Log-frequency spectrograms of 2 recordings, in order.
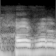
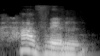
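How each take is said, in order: First: The first vowel is an 'e' sound. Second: The first vowel is an 'a' sound. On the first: This is the ordinary form of the word. "em vez de Hevel" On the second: This is the form used at a pause in the verse. "na pausa, vai ficar Havel"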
